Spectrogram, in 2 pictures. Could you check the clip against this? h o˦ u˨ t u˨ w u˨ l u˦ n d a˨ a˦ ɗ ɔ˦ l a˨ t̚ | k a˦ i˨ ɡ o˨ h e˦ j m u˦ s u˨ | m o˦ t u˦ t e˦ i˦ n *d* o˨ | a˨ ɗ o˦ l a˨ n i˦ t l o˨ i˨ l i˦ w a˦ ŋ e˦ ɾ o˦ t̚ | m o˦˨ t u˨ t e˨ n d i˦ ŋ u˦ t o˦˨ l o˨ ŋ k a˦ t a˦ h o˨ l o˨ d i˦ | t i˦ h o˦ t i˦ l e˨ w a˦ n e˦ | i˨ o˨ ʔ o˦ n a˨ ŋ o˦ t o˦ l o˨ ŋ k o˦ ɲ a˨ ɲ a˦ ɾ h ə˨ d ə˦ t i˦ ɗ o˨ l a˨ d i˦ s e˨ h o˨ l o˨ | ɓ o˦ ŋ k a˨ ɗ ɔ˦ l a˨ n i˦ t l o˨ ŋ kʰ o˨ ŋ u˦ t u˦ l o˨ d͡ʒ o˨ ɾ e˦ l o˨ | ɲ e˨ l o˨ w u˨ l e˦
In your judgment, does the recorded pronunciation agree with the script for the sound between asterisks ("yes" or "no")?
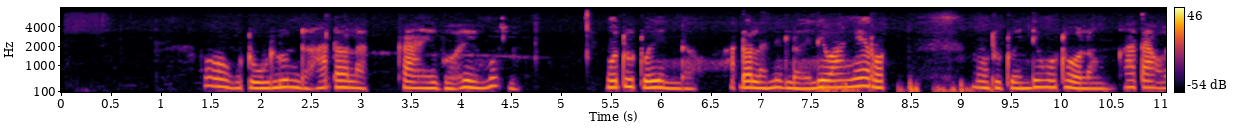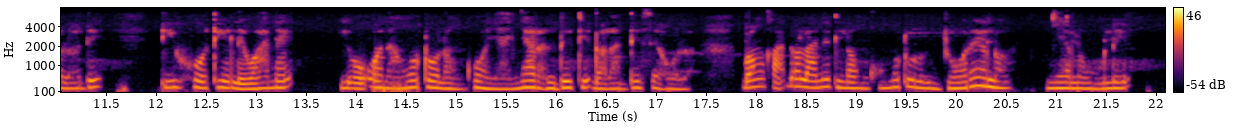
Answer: yes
